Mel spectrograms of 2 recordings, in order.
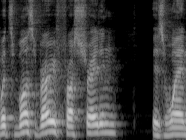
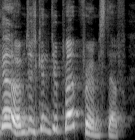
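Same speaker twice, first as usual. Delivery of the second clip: higher, louder airy voice of a careless beginner; mock casual whim; 7 semitones higher, 5 dB louder than usual. Trader mocks an imagined careless beginner, airy and offhand. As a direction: toss it off like a naive impulse. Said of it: "It's not like one day I'm like".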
